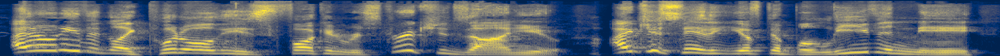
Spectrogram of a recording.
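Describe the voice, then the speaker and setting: A man voicing a fed-up, scolding male God in a high, squeaky, profane mock voice. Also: huge pitch swings, brisk. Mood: exasperated.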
